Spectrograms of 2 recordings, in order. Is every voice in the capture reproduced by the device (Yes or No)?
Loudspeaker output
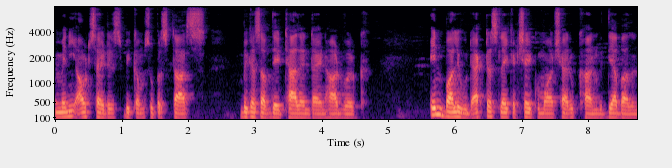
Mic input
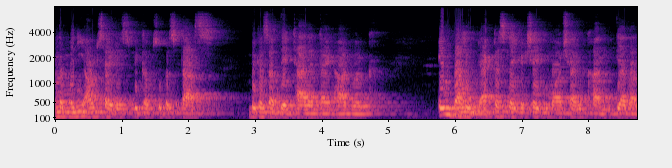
Yes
